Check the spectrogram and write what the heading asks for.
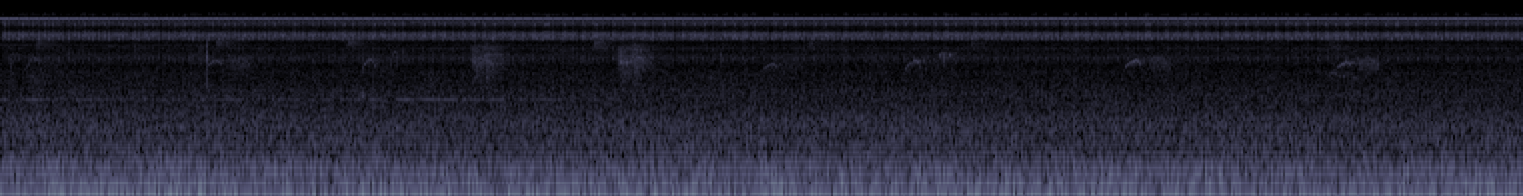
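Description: Outdoor yard ambience: short, faint high bird chirps every second or two over a steady high-pitched hum and a low rumble.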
